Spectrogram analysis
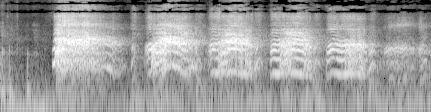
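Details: Newborn baby boy just after a normal delivery, meconium-stained, in a lying-in clinic: five loud, strong wails with short breaths between them, the last one softer; a vigorous cry soon after birth.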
